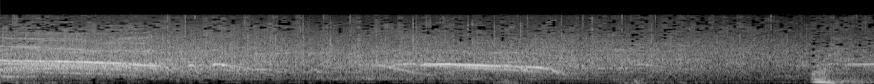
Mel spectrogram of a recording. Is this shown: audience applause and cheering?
yes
